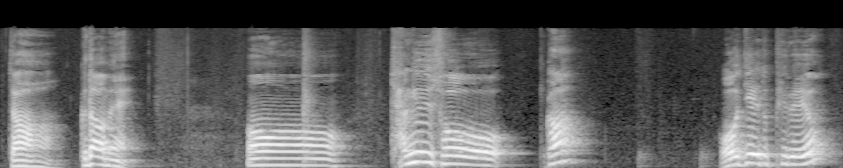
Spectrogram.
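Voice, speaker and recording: A man's voice: on the high side, warm tone. A man acting as a schoolteacher in a comedy class, scolding pupils and firing off rhetorical questions. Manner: scolding, rhetorical, keeps asking "어?". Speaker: comic playing a schoolteacher.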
